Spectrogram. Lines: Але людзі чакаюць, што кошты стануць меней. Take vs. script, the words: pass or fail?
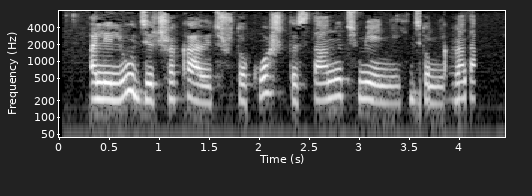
fail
